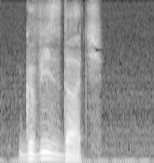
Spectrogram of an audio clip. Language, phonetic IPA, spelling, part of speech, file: Polish, [ˈɡvʲizdat͡ɕ], gwizdać, verb, Pl-gwizdać.ogg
